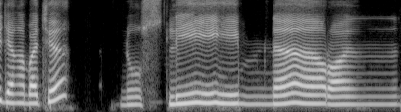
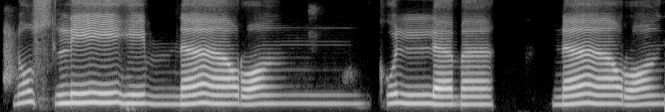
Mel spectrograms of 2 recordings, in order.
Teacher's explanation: Bila kita sambung, kita dah fokus dekat tanwin bertemu kaf je, tapi kita lupa ra itu dibaca dengan tebal. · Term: Ra tebal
